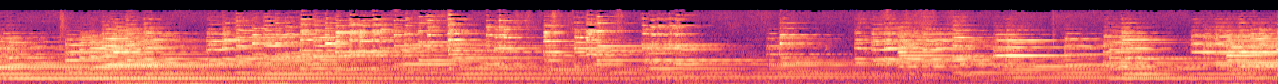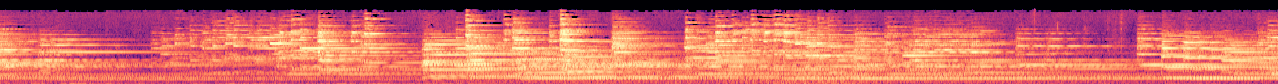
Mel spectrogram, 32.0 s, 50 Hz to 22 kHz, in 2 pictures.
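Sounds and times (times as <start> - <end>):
carillon bells playing: 0.8 - 17.4, 18.0 - 31.9
low rumble: 1.2 - 6.1, 25.1 - 28.4.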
